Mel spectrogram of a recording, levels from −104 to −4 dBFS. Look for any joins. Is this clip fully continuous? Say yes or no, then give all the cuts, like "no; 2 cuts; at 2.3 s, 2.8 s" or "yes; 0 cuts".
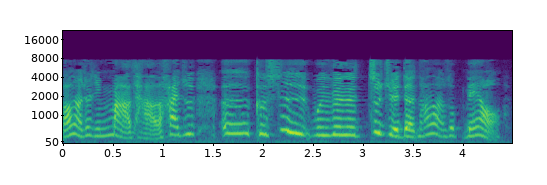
yes; 0 cuts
